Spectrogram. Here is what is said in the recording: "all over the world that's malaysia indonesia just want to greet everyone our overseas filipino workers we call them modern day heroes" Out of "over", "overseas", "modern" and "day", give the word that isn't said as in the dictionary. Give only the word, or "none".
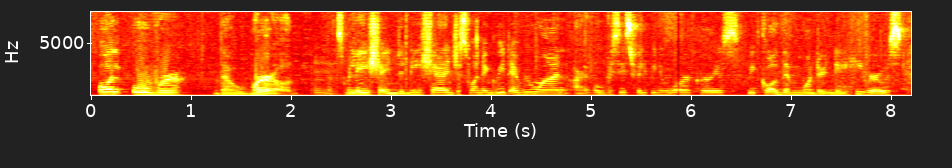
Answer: overseas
